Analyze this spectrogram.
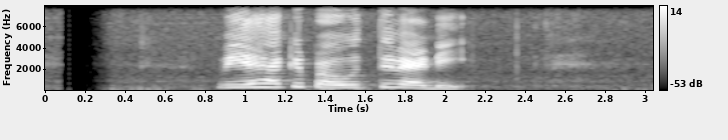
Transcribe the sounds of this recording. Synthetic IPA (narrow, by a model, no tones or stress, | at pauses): ʋijɐɦɐkːipɾɐʋut̪ːiʋæɖi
